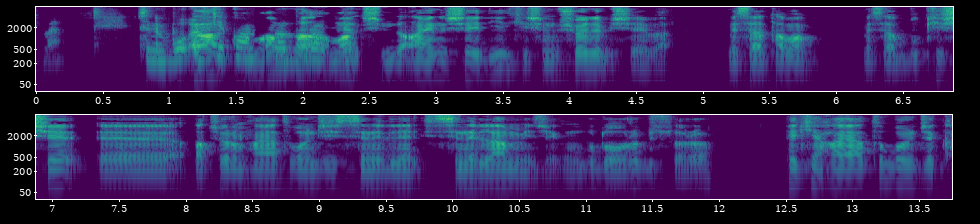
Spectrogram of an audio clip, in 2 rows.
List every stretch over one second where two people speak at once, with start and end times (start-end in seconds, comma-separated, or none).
1.2-2.4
